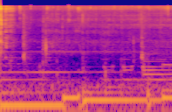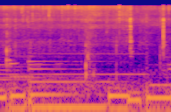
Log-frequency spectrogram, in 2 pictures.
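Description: Stuffed parathas sizzling in oil on a hot flat griddle as a spatula presses them, with a few short scrapes of the spatula. Background music with a bass line plays under it.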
